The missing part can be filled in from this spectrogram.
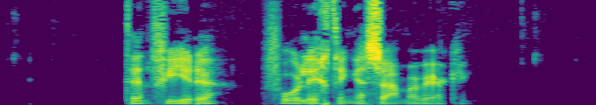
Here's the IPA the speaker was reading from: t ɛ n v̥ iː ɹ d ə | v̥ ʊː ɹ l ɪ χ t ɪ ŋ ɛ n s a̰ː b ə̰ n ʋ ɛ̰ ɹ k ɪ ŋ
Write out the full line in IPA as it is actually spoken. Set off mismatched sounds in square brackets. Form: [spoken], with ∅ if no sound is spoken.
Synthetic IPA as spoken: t ɛ n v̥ iː ɹ d ə | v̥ ʊː ɹ l ɪ χ t ɪ ŋ ɛ n s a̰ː [m] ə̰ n ʋ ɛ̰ ɹ k ɪ ŋ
